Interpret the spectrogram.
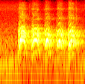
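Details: A pet female cockatoo, trained to mimic a small dog, gives five quick, hoarse, dog-like barks, about five per second, with a mid-pitched rasp in an otherwise quiet room.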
